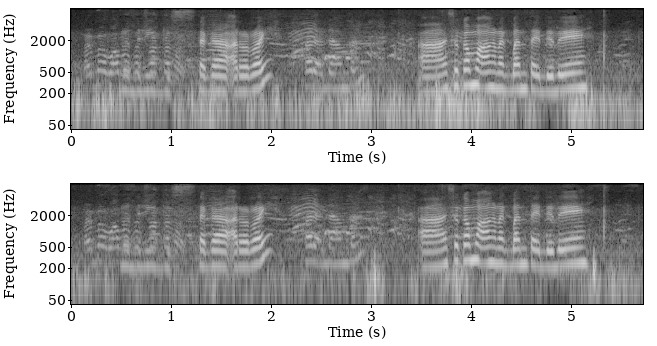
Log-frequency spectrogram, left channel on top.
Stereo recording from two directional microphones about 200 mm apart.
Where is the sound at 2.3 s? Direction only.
35° left (ahead or behind).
